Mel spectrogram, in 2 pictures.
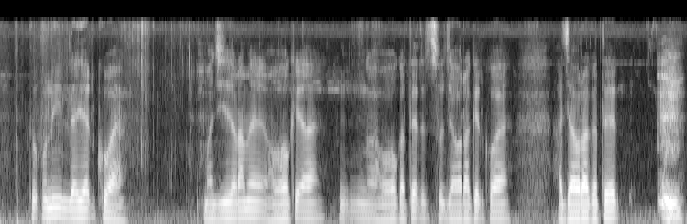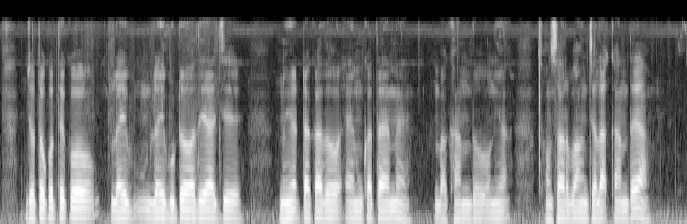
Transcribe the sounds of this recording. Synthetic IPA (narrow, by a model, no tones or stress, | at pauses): t̪ɔʔuniləjət̪̚ˀkɔwaj | məd͡ʒid͡ʒaɽamɛɦɔɦɔkɛʔa | ɦɔɦɔkat̪ɛt̪̚d͡ʒawɾakɛt̪̚kɔwaj | ad͡ʒawɾakat̪ɛt̪̚ | d͡ʒɔt̪ɔkɔt̪ɛkɔljləjbuʈawad̪ɛjad͡ʒɛ | nujaʔʈakad̪ɔɛmkat̪ajmɛ | bakʰand̪ɔunijaʔsɔnsaɾbaŋt͡ʃalaʔkant̪aja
